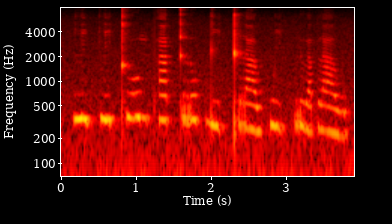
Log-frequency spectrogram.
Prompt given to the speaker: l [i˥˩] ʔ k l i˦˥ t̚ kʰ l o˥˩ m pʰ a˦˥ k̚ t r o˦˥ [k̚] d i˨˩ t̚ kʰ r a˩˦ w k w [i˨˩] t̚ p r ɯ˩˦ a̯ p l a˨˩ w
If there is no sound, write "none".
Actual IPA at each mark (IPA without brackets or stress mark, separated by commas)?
i˦˥, k̚, i˨˩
